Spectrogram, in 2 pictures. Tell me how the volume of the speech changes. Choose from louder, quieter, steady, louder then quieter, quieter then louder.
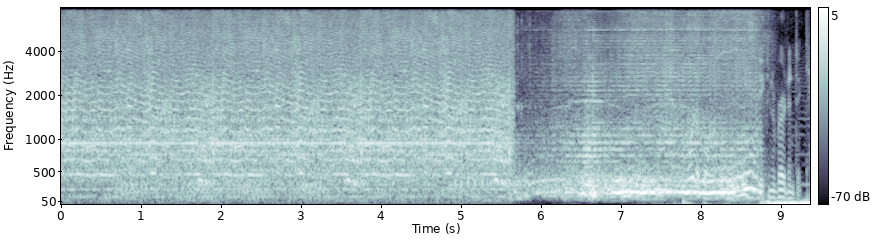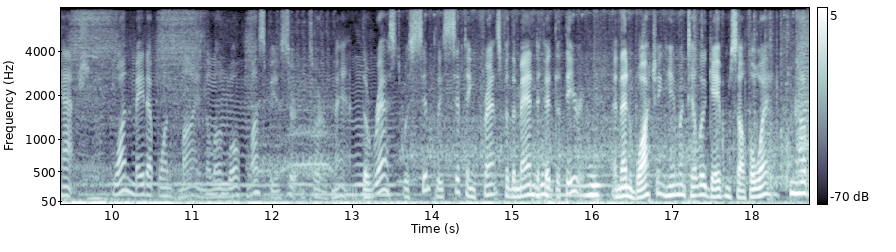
louder.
